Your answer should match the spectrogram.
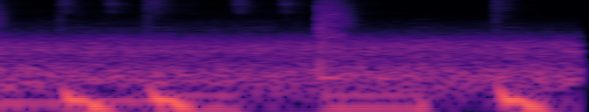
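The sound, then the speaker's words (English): A steady low rumble of road and engine noise fills a car's interior, with a few soft thumps and brief airy bursts breaking through the constant hum. “I'm actually doing this podcast in the car, so you know, by any means necessary, you know, you gotta get it, you know what I'm saying?”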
